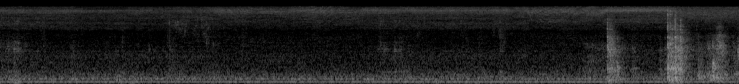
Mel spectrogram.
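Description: Soldering iron tip being cleaned in a brass-wool tip cleaner over a steady hiss, then a few sharp knocks near the end as the iron is set back into its stand.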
